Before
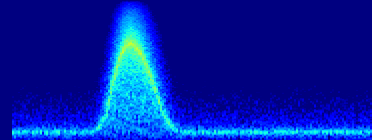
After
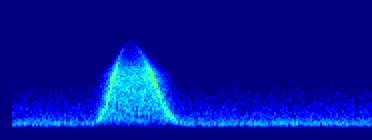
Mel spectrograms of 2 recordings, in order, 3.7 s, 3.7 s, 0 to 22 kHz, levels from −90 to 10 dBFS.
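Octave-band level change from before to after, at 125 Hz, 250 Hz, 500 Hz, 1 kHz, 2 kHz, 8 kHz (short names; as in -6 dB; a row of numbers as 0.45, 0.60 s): n/a, under -40 dB, +0.5 dB, +1.0 dB, -1.0 dB, under -40 dB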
